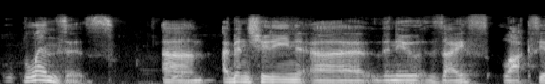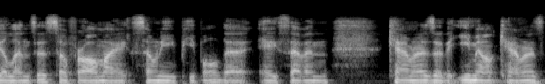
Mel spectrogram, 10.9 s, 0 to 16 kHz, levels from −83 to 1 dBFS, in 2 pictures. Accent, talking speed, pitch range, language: American, 130 wpm, 85-95 Hz, English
